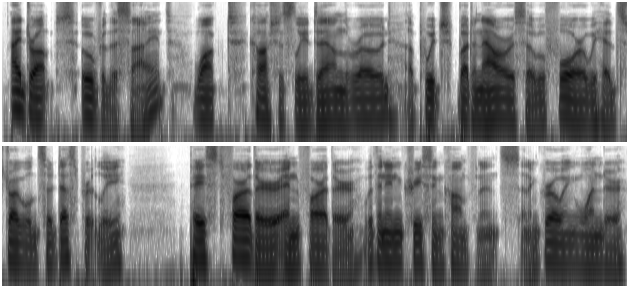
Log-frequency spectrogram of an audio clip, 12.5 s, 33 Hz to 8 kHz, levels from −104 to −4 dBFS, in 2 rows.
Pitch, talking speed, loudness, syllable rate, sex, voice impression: 85 Hz, 170 wpm, -19 LUFS, 5.1 syllables/s, male, masculine, adult-like, thick, tensed, powerful, hard, slightly muffled, cool, calm, mature, reassuring, wild, slightly kind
